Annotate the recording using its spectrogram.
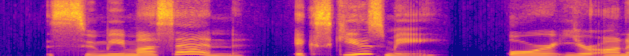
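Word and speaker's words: すみません: Let me say it slowly. Sumimasen. Sumimasen.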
